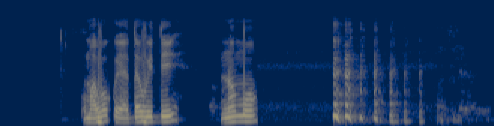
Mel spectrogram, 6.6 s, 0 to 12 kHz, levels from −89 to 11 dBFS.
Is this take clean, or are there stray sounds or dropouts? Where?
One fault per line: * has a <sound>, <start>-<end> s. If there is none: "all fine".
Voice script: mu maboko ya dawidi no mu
* has a laugh, 4.4-5.7 s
